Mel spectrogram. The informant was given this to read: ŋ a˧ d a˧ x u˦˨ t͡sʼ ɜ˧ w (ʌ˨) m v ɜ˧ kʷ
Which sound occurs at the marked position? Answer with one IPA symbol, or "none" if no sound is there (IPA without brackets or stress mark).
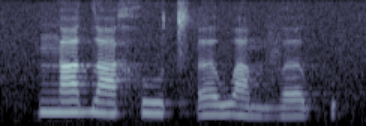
a˨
